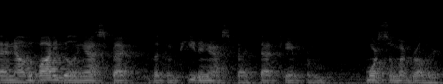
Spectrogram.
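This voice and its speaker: A man's very deep, low voice at a fairly quick pace, with ordinary pitch variation, long, frequent pauses, audible room echo and noticeable background noise. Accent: American. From US Northeast, Elizabeth, New Jersey. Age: 20s. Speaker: bodybuilder. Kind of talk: interview.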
